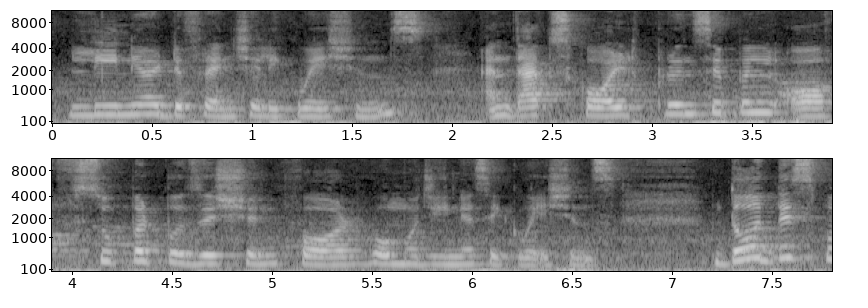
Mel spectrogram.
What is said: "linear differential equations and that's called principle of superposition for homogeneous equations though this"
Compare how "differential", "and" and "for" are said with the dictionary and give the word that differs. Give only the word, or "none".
none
